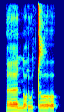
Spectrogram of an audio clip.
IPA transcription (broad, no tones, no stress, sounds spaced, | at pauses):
æ n ɒ ɾ ʊ t ʌ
